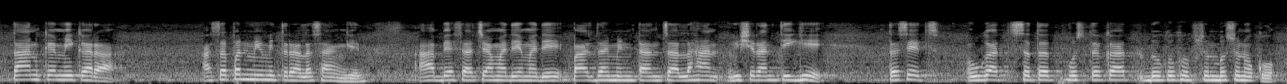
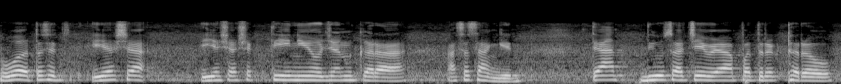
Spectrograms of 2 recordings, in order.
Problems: constant background noise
